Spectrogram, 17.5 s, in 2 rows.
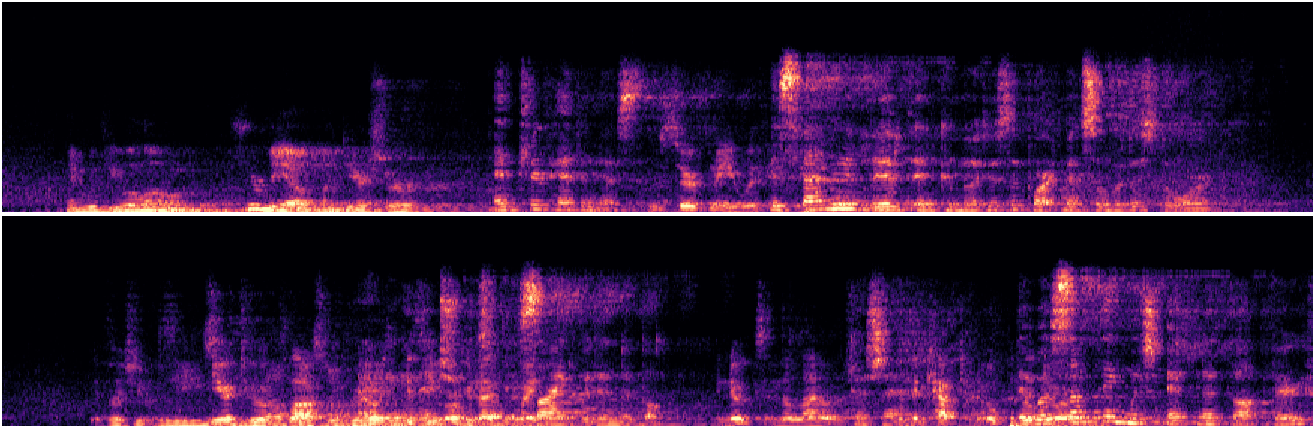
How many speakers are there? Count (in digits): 3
